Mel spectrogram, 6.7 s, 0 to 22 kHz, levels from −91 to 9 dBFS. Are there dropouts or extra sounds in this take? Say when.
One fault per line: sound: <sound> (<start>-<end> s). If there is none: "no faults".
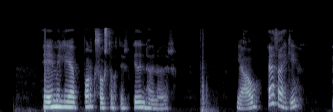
sound: thud (4.0-4.4 s)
